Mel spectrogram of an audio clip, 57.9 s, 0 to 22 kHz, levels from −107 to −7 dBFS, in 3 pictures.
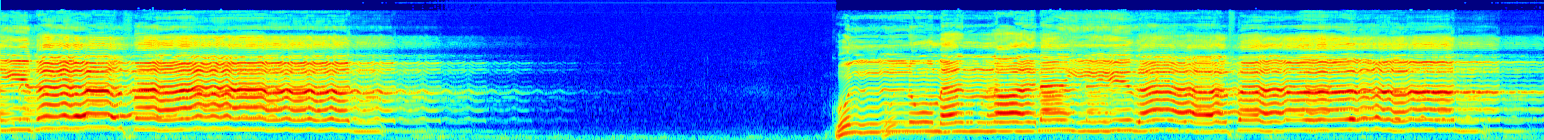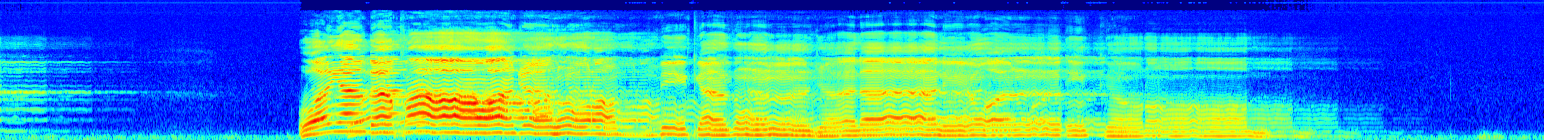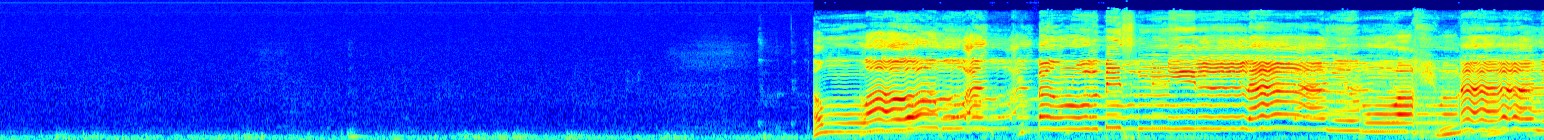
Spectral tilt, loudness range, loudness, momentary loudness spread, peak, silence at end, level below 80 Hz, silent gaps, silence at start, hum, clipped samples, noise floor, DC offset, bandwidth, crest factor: -1 dB/octave; 20 LU; -17 LUFS; 22 LU; -2 dBFS; 0 s; -66 dBFS; none; 0 s; none; under 0.1%; -65 dBFS; under 0.1%; 17 kHz; 20 dB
